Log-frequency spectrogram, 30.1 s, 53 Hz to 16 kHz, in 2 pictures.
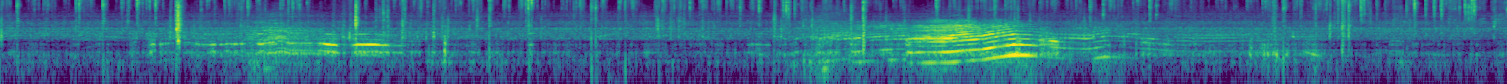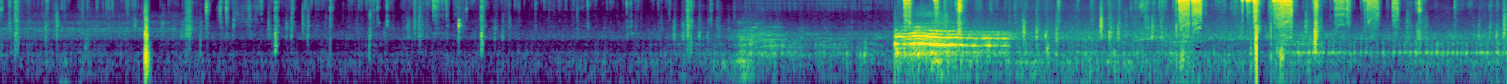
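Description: Ratchet wrench clicking as it loosens connecting-rod cap bolts on a bare 6.0 L LQ9 V8 engine block, with a short squeak about ten seconds in and another near the end. A run of loud metal clinks follows as a rod cap comes off.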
